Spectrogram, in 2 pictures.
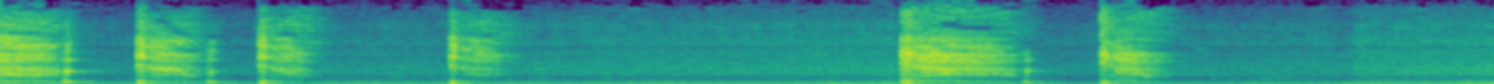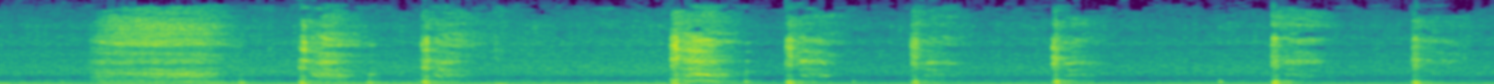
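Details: Girl coughing: about fifteen short, sharp coughs, some in quick clusters, with throat-clearing and a steady low room hum.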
